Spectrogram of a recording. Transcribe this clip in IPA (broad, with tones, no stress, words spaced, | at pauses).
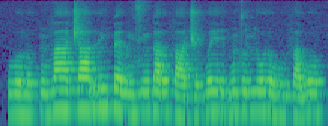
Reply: βo˨lo˨ kũ˨vaː˦d͡ʒaː˦ rĩ˦k͡pɛ˦˨ wĩ˨ zĩ˦ɗa˦ ɾo˦faː˨d͡ʒo˨ɡʷeː˦ ɾi˨ɡʷũ˦do˦ ɲoː˦ɾo˨wu˨fa˨ wo˦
